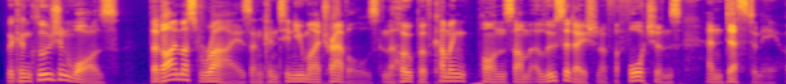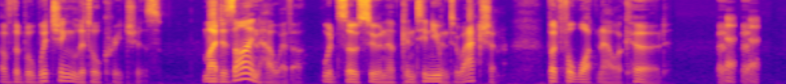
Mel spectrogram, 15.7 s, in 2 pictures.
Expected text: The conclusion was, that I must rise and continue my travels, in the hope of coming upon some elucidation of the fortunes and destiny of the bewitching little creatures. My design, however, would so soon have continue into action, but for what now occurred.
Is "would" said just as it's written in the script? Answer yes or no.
yes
